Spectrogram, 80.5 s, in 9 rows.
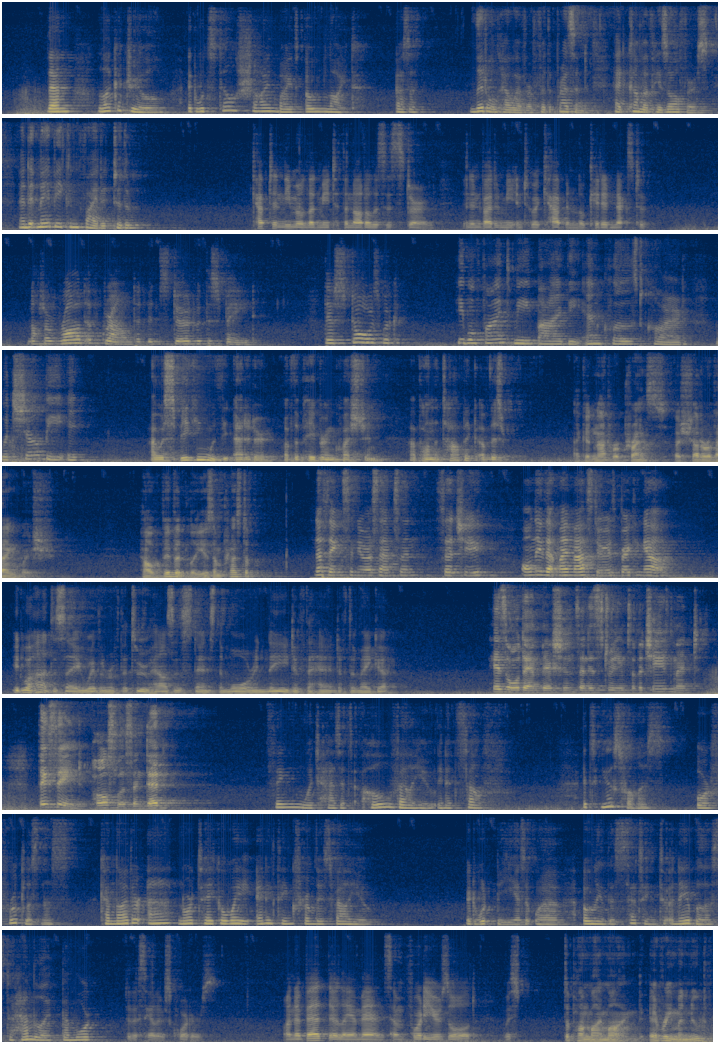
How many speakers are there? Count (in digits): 10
